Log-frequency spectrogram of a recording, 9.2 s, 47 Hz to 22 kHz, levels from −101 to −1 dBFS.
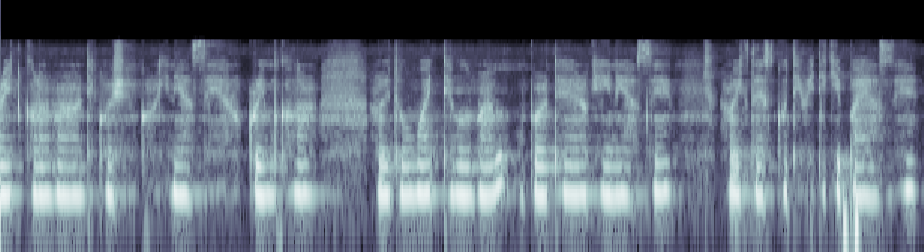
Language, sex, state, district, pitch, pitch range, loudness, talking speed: Nagamese, female, Nagaland, Dimapur, 200 Hz, 195-210 Hz, -19 LUFS, 170 wpm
